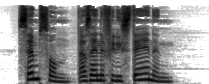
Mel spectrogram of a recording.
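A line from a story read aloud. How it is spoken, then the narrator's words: Calling out. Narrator (Dutch): riep zij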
